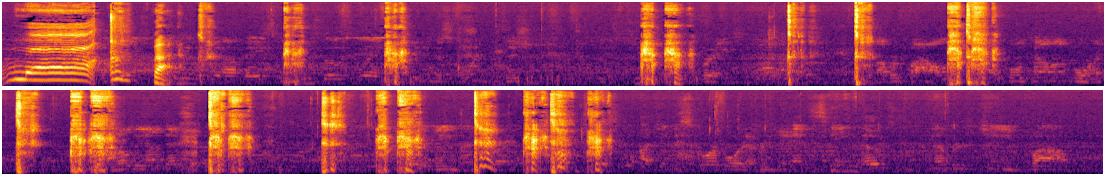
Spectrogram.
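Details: Young child, sitting in an adult's arm on a couch, gives a long run of short, deliberate, dry fake coughs: a voluntary imitation, not an illness cough.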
